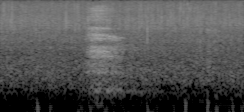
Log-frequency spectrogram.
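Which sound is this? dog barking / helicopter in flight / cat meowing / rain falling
rain falling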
